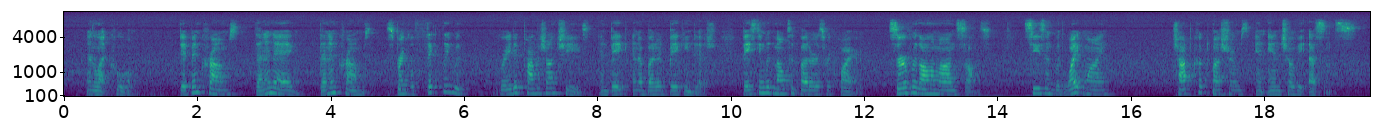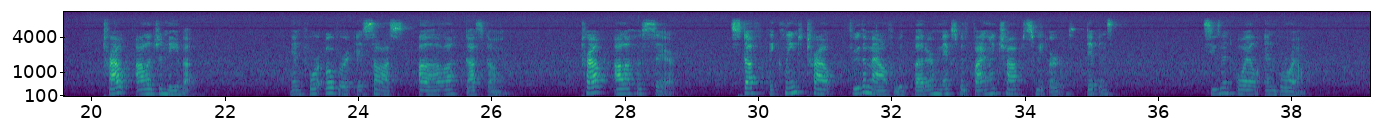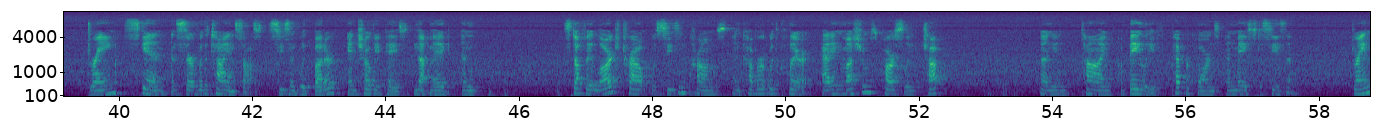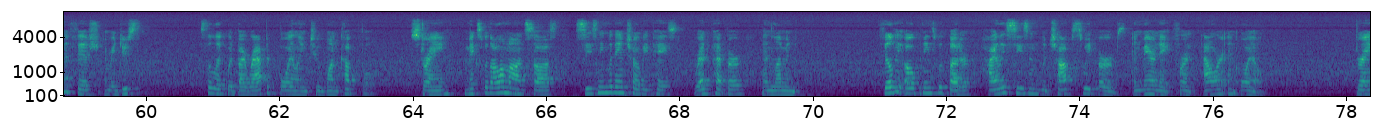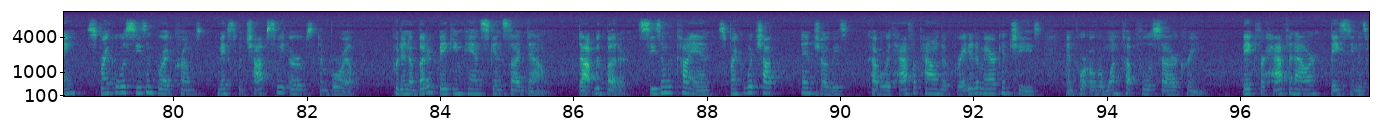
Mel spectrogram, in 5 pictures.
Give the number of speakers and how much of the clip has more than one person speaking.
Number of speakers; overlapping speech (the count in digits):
1, no overlap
